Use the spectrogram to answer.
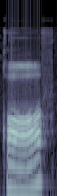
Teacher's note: when you say the qaf, you block the throat and release the sound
